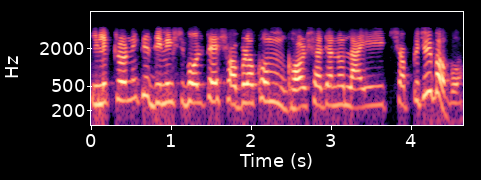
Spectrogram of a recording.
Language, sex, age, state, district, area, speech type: Bengali, female, 30-45, West Bengal, Kolkata, urban, conversation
